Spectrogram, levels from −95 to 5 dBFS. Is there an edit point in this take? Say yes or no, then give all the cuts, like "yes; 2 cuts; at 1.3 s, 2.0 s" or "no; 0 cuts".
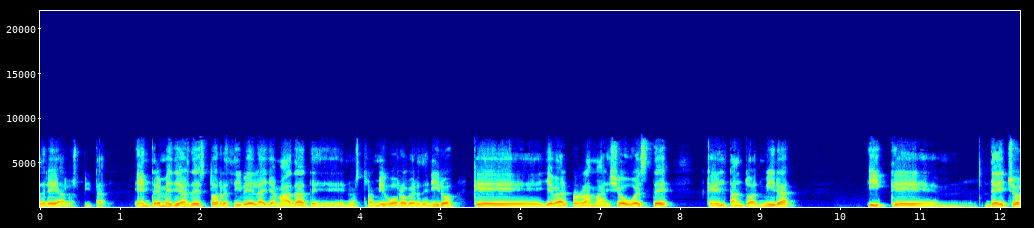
yes; 4 cuts; at 1.1 s, 4.5 s, 5.3 s, 7.1 s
